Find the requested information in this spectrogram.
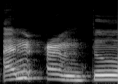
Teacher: இங்க நம்ம குன்னா செய்யக்கூடாது இந்த நூனே சாக்கினை நம்ம வந்து வெளிப்படுத்தி உச்சரிக்கணும் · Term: இல்ஹார்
